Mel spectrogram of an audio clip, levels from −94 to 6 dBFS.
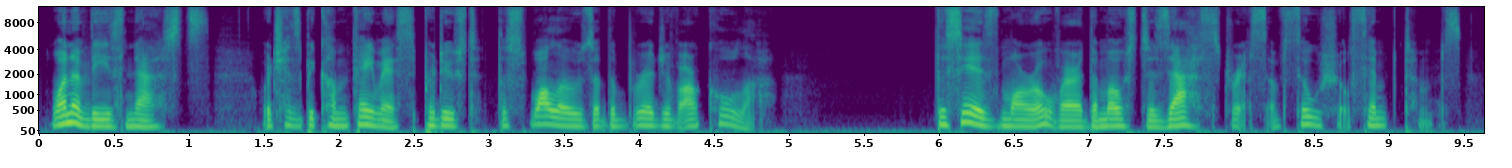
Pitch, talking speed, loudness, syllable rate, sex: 140 Hz, 155 wpm, -22 LUFS, 5.3 syllables/s, female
